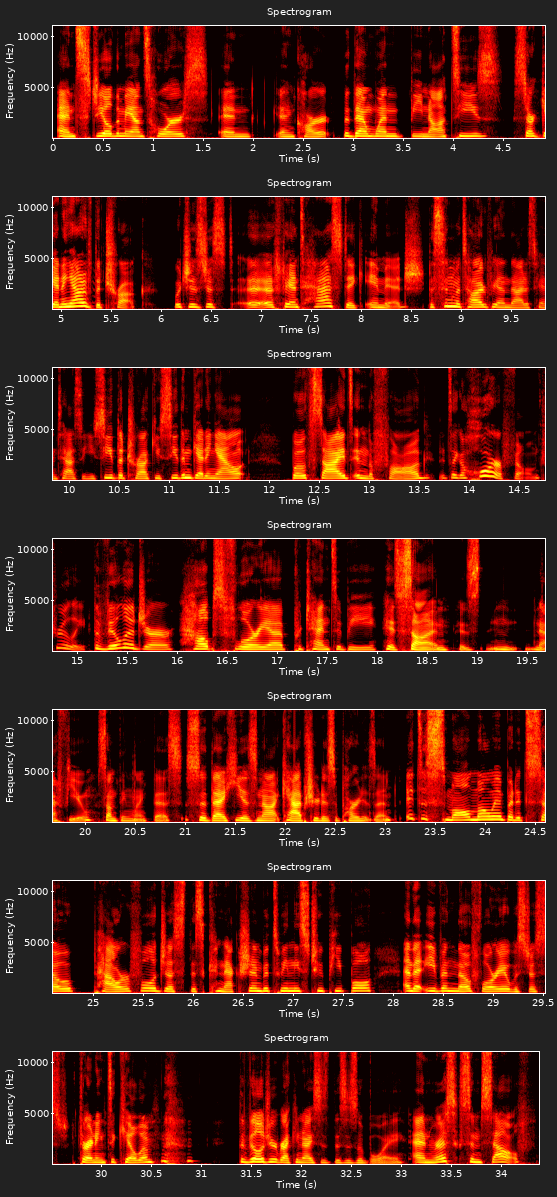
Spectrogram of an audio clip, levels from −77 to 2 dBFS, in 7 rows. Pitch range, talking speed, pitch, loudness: 210-255 Hz, 195 wpm, 230 Hz, -21 LUFS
